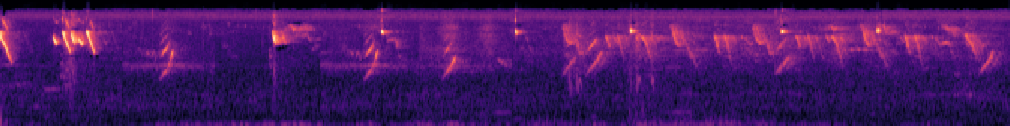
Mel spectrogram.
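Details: Saffron finches, a female and a male, give sparse, high, thin chirps and short downslurred notes, with a faint low rumble underneath and a looser cluster of notes near the end.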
